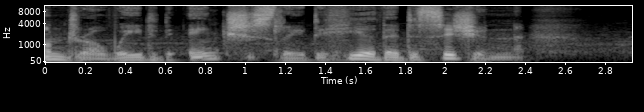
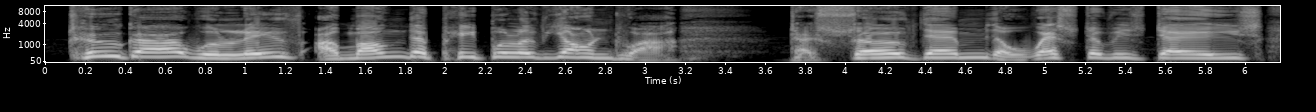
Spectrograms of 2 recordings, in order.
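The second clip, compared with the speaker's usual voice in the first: loud, high formal decree; proclamation; 8 semitones higher, 6 dB louder than usual. Acted. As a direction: proclaim the sentence. Petey proclaims the verdict.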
